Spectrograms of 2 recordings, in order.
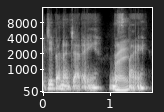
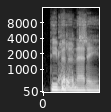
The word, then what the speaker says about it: DeBenedetti: Next year if I see I think you just said it wrong. No, I didn't. Deep Benetti. Deepenetti. Isn't that what I said? Wrong. What the hell? You're missing a letter.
